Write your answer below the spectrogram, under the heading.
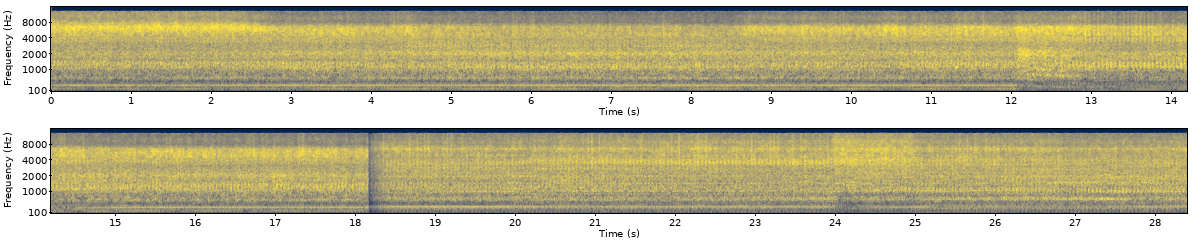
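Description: Small single-cylinder diesel engine running steadily, driving a grass-chopper rotor, with a regular pulsing throb. The pitch sags briefly about twelve seconds in, as under load, and after a sudden break about eighteen seconds in the engine runs on at a slightly higher pitch.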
